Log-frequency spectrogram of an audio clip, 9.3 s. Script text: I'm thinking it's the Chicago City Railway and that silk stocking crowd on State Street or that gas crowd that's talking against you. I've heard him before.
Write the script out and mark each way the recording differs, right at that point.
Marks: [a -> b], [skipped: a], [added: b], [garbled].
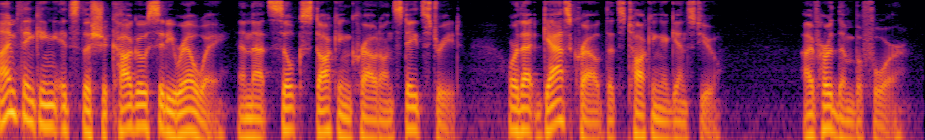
I'm thinking it's the Chicago City Railway and that silk stocking crowd on State Street or that gas crowd that's talking against you. I've heard [him -> them] before.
